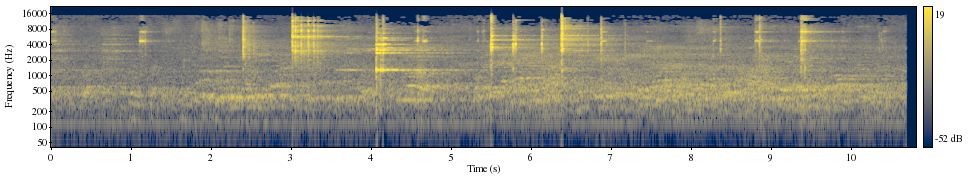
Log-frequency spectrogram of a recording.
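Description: Steel hand tools clinking as a large socket and wrench are handled and fitted together: about eight irregular, sharp metallic clinks with a short ring, the loudest about four seconds in.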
